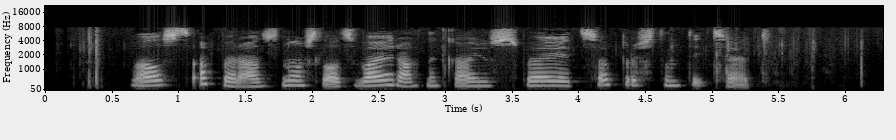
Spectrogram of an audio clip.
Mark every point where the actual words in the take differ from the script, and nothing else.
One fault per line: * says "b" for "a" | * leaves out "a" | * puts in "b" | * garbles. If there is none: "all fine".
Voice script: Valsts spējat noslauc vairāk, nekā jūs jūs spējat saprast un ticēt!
* says "aparāts" for "spējat"
* leaves out "jūs"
